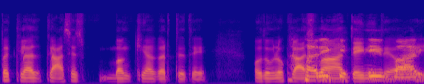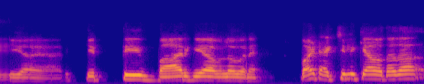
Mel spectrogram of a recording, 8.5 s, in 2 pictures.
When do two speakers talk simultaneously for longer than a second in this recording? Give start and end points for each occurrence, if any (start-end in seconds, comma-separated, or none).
3.1-4.4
